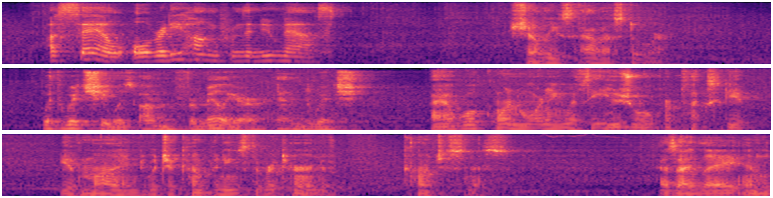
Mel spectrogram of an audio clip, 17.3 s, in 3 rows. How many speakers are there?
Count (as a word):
three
